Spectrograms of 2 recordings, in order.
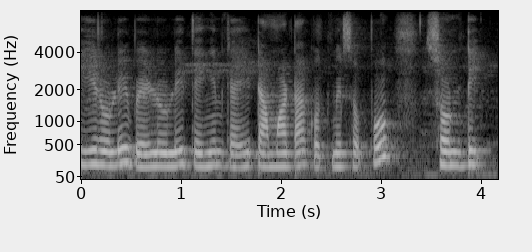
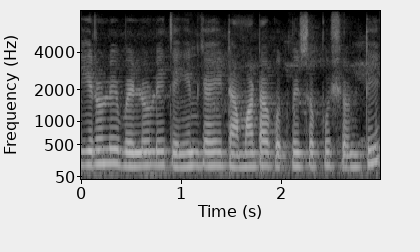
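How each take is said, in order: First: The list is said at a normal pace. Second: The list is said at a fast pace.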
